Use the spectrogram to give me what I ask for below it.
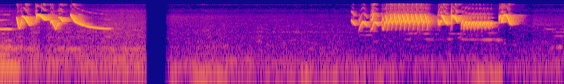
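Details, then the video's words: Energetic canary song played to coax birds into singing: rising and falling high whistled notes end in a downslide, silence follows, then a dense buzzy high trill mixed with sharp chirps. "Pancingan burung sanger gacor agar bunyi"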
